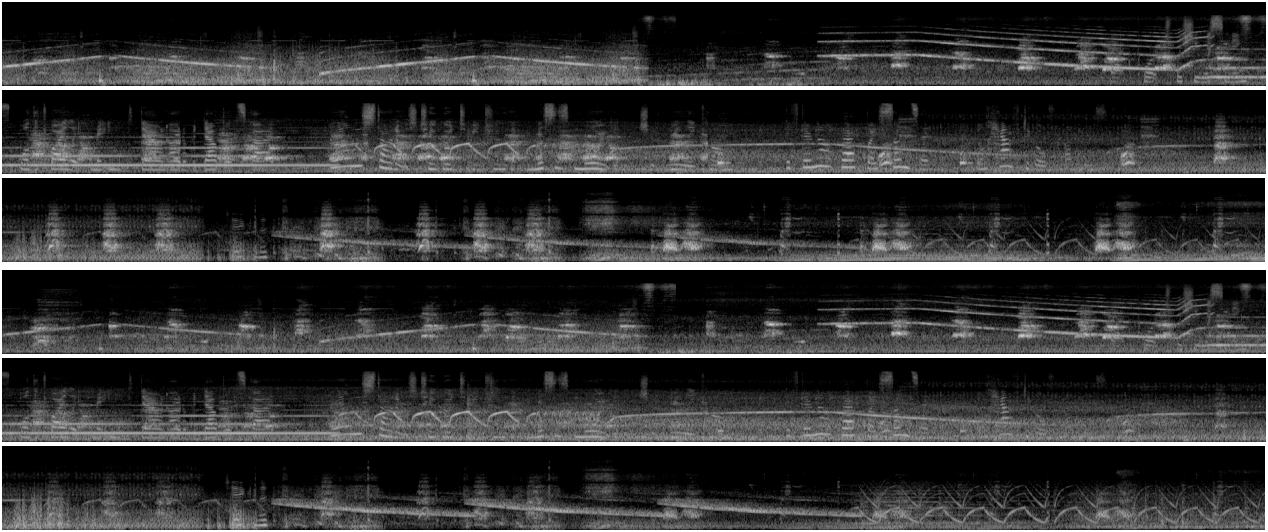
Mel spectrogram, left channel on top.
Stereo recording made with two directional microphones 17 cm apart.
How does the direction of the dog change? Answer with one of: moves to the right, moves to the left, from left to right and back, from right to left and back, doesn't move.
moves to the left.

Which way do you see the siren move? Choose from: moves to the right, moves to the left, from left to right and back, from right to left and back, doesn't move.
moves to the right.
